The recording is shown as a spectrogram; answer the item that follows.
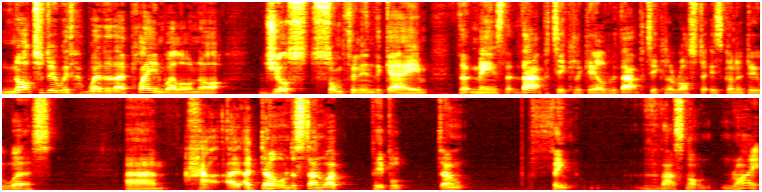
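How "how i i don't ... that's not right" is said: flustered stammering, slower. Arguing about something in the game that hurts guilds, stuttering and flustered. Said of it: "I'm stuttering because I".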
